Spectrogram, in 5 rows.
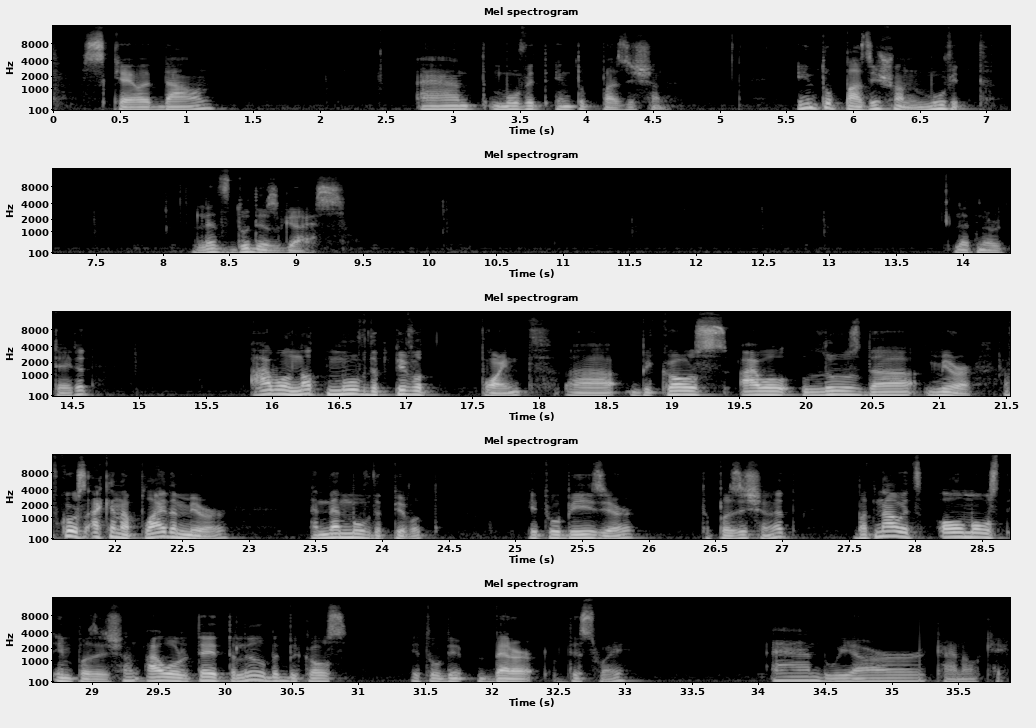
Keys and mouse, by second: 1.3-2.8 alt+shift+middle drag, 2.8-10.6 drag, 9.9 g, 10.6-14.8 alt+middle drag, 11.8 g, 14.8 click, 14.8 g, 15.5-19.7 alt+middle drag, 16.7 g, 19.7-22.7 drag, 21.5 g, 22.7-35.7 alt+middle drag, 24.4 g, 35.7 ctrl+alt+click.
